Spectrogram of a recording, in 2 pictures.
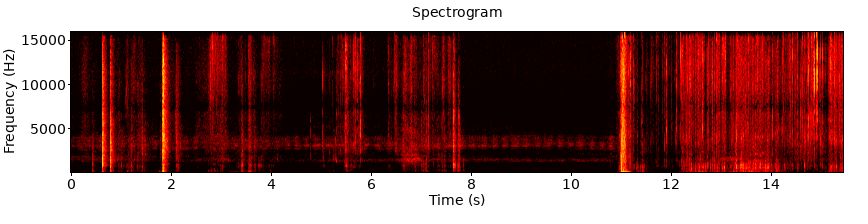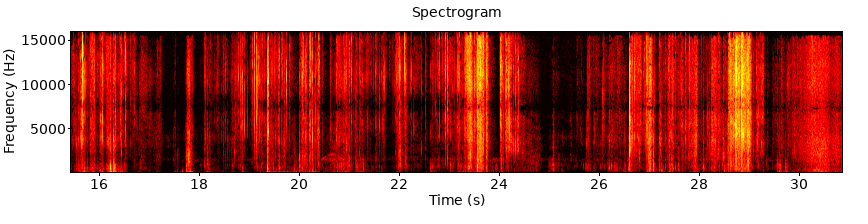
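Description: Plastic Blu-ray cases being handled up close: scattered clicks at first, then a sharp knock about eleven seconds in. After the knock comes continuous rustling and crinkling with repeated clatters.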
